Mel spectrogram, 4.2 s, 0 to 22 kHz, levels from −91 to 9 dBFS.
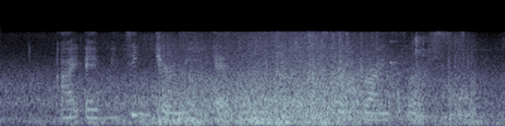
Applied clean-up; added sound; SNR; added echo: none; Car passing by; -5 dB; reverberation time 0.3 s.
